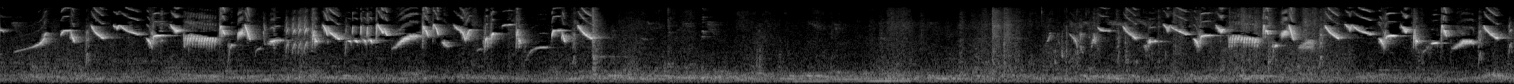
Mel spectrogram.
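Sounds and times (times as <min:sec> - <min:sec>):
Oriental magpie-robin singing high chirps and whistles: 0:00.0 - 0:06.0, 0:10.5 - 0:15.1.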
